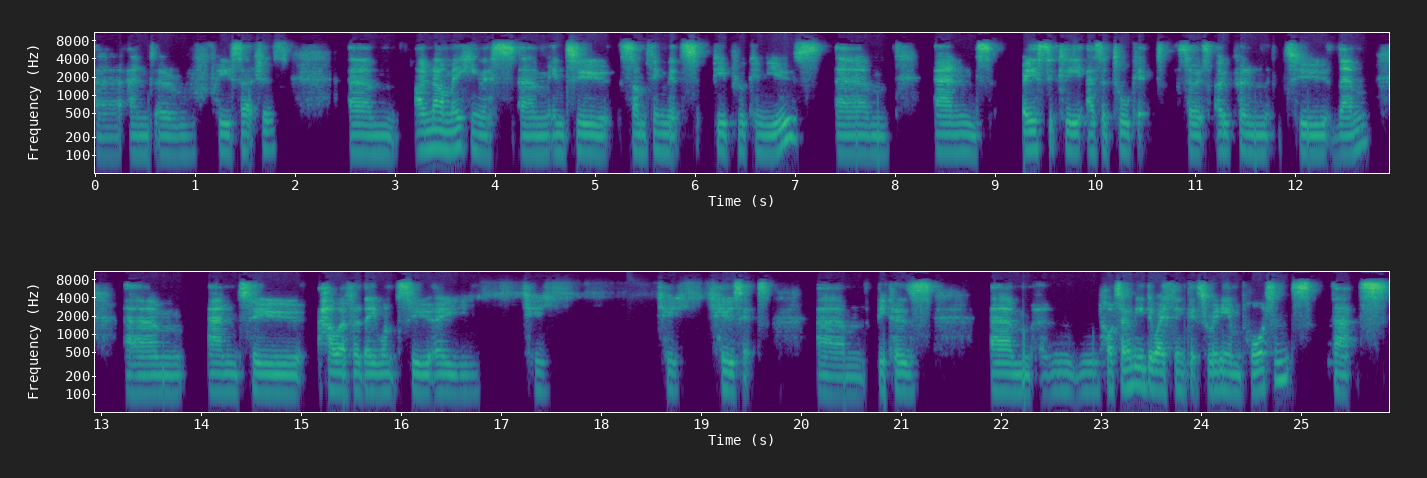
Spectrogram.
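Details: Stuttering in an adult man from the UK who describes himself as a person who stutters.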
